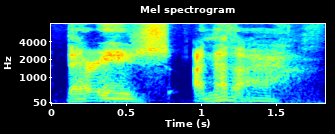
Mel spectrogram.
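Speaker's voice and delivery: low, soft, hushed character voice. Quoting a line from the movies in my best Yoda voice. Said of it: "from my best Yoda voice".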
